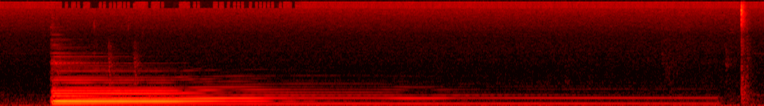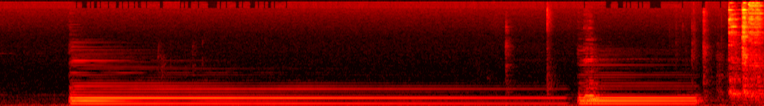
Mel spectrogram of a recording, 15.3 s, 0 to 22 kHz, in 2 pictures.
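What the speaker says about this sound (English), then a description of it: "That's what I'm going to be hearing in my head, that note A." Plucked guitar A notes at 440 Hz ring out and decay slowly, each sustained for several seconds with a few brief string noises between them, fairly quiet overall.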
